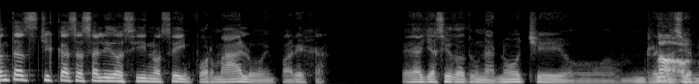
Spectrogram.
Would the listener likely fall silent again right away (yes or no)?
no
